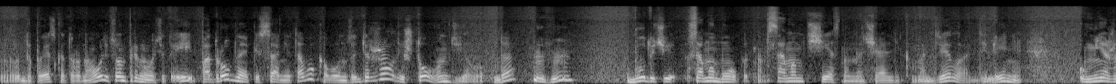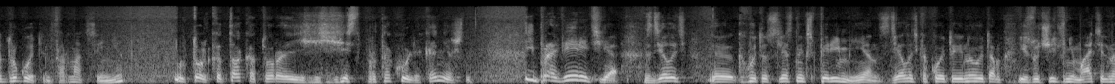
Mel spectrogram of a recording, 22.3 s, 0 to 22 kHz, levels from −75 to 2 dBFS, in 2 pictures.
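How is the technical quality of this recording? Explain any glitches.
The recording has one fault that runs through the entire speech clip. Gain pumping, throughout: the input gain was likely set far too high, so a fast limiter pulls the level down on every loud sound, swinging it by around 20 dB. The room noise sits about 30 dB below the speech, and the speech is left squashed.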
